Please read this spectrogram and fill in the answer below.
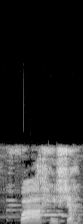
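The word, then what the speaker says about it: فَاحِشَةً: Fahisyah itu artinya perbuatan keji. Jadi fahisyatan karena kita berhenti dibaca fahisyah. Ya.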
